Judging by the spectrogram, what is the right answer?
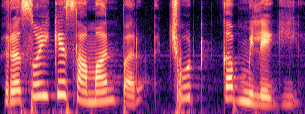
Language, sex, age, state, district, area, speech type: Hindi, female, 30-45, Madhya Pradesh, Ujjain, urban, read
